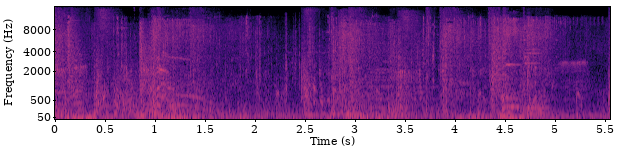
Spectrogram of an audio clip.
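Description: Weapons strike and blasts of magic crack in quick succession.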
